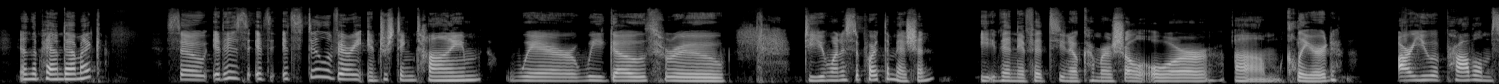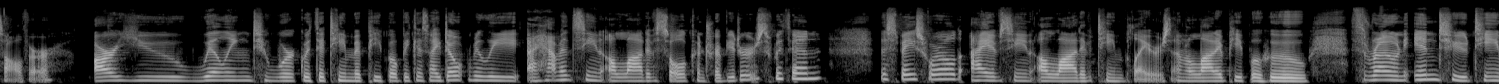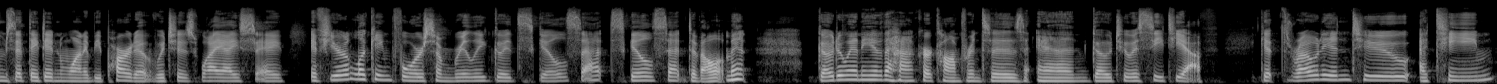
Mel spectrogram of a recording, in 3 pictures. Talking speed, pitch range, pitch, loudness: 165 wpm, 165-205 Hz, 180 Hz, -22 LUFS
